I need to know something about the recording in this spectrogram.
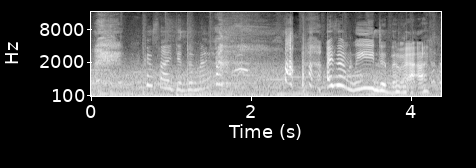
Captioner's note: laughs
